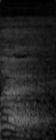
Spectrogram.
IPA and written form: pleɪ (play)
